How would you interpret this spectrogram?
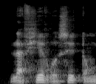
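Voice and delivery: low, grumbling under the breath. A narrator's reading. Méral grumbling to his companions in the car, low and exasperated. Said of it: "grommela Méral".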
